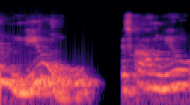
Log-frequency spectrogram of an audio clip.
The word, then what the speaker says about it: nu: इसको हम new pronounce करते हैं. न्यू न्यू. इसका प्रोनाउंसिएशन होता है NU. ठीक है, ये सिंबल का प्रोनाउंसिएशन होता है न्यू.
